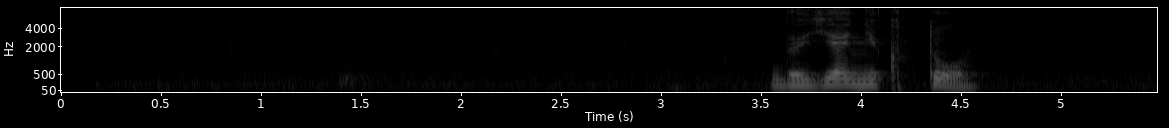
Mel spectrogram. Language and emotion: Russian, angry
